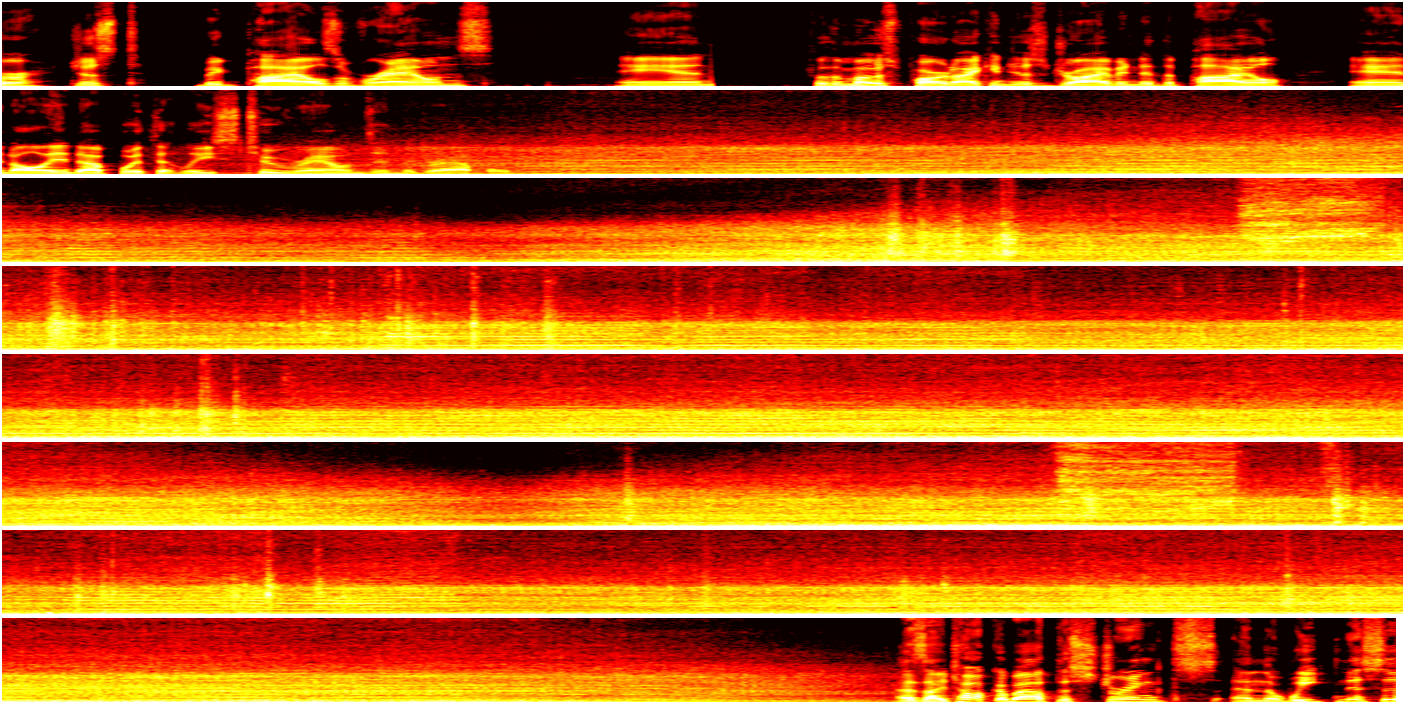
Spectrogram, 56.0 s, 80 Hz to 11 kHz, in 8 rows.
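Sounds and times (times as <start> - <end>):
tractor diesel engine running: 7.9 - 53.6.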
